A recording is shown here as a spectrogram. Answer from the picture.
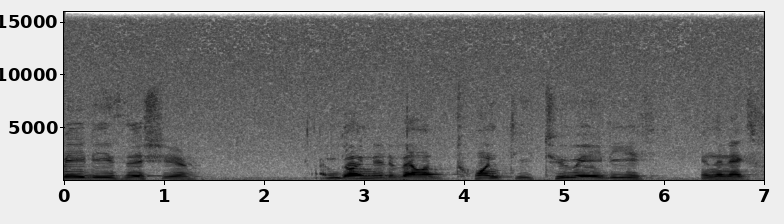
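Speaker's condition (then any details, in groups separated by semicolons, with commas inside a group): Cerebral palsy; since birth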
